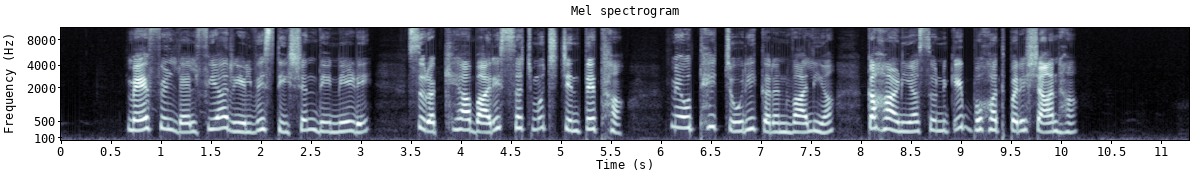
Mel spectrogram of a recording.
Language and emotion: Punjabi, fearful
